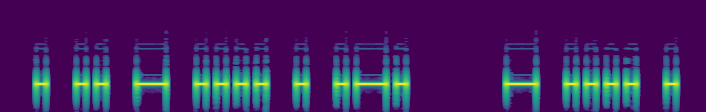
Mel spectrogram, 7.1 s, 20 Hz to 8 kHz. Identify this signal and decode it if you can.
Morse code, heard as a keyed tone, about 12 wpm, 650 Hz. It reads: EITHER THE
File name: 01-Chapter-01 12 WPM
